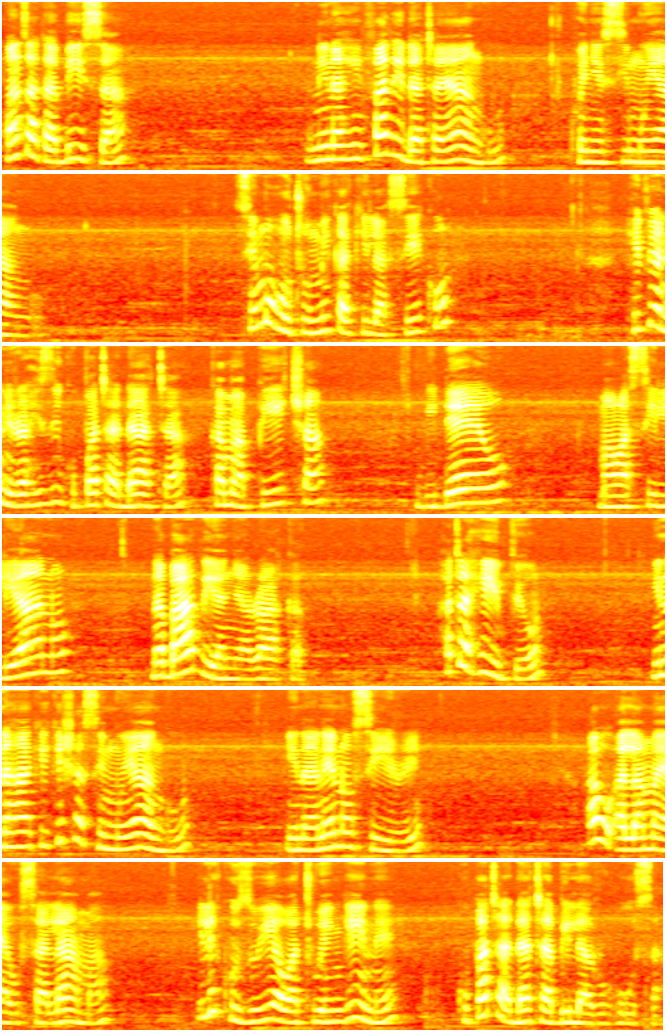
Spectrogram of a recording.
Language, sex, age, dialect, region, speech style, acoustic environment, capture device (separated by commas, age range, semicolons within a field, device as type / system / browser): Swahili, female, 25-34, Kenya - Mombasa, Kenya, focused; relaxed, silence, desktop / Windows / Chrome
